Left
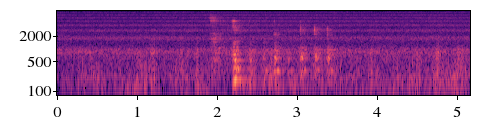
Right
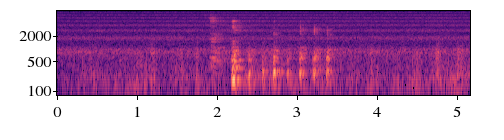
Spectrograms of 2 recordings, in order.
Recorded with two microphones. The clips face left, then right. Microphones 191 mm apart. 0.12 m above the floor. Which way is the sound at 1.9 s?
70° right (ahead or behind).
